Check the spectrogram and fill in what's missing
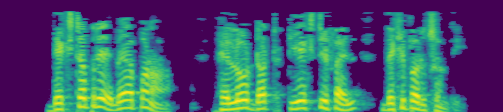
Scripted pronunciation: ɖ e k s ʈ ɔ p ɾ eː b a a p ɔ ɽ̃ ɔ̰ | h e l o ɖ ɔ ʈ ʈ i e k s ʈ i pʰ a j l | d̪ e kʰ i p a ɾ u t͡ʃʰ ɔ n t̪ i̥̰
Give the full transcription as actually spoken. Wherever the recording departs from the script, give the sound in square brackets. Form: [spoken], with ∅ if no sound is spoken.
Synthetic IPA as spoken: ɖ e k s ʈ ɔ p ɾ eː b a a p ɔ ɽ̃ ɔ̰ | h e l o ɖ ɔ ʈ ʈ i e k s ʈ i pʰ a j l | d̪ e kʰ i p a ɾ u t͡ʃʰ ɔ n t̪ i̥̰

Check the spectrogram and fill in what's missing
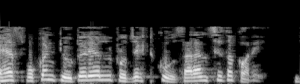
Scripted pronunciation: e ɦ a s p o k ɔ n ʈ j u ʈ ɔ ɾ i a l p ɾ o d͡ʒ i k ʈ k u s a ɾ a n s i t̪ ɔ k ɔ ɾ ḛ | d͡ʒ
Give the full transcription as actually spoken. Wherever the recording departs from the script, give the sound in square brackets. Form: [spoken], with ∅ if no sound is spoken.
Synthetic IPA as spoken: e ɦ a s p o k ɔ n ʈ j u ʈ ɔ ɾ i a l p ɾ o d͡ʒ [e] k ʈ k u s a ɾ a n s i t̪ ɔ k ɔ ɾ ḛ | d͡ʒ

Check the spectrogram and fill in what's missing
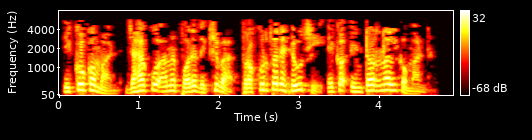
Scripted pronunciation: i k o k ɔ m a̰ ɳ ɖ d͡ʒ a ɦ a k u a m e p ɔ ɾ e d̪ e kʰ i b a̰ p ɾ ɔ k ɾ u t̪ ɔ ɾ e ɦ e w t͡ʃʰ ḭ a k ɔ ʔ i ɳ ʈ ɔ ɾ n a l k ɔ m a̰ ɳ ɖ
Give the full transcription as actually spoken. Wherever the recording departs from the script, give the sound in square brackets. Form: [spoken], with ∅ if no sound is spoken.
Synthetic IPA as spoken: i k o k ɔ m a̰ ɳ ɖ d͡ʒ a ɦ a k u a m e p ɔ ɾ e d̪ e kʰ i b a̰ p ɾ ɔ k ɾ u t̪ ɔ ɾ e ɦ e w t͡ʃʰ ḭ [e] k ɔ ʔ i ɳ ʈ ɔ ɾ n a l k ɔ m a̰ ɳ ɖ

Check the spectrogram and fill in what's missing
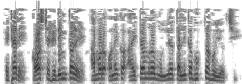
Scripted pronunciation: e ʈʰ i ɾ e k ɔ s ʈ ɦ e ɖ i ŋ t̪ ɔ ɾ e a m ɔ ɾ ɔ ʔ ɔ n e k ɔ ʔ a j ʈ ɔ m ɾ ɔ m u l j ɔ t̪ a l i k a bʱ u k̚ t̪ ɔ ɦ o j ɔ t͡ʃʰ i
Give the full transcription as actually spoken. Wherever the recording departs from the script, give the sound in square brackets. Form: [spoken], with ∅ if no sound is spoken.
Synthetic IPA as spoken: e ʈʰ [a] ɾ e k ɔ s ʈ ɦ e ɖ i ŋ t̪ ɔ [ɭ] e a m ɔ ɾ ɔ ʔ ɔ n e k ɔ ʔ a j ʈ ɔ m ɾ ɔ m u l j ɔ t̪ a l i k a bʱ u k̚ t̪ ɔ ɦ o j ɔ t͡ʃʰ i

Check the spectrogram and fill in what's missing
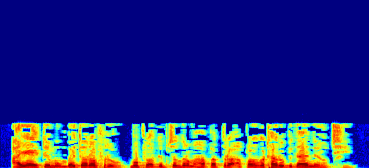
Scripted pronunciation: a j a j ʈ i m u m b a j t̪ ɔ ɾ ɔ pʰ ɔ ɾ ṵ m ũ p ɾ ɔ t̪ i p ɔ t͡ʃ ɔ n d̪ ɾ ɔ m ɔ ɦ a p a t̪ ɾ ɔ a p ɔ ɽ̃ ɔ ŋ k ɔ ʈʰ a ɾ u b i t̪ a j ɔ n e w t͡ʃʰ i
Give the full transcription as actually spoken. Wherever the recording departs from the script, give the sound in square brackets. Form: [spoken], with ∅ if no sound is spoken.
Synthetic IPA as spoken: a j a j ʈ i m u m b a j t̪ ɔ ɾ ɔ pʰ ɔ ɾ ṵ m ũ p ɾ ɔ [d̪] i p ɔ t͡ʃ ɔ n d̪ ɾ ɔ m ɔ ɦ a p a t̪ ɾ ɔ a p ɔ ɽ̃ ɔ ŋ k ɔ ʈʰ a ɾ u b i [d̪] a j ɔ n e w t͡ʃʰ i

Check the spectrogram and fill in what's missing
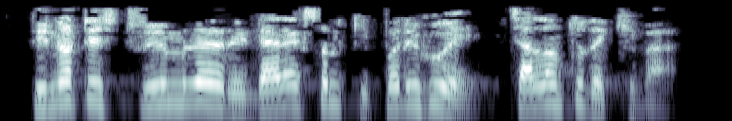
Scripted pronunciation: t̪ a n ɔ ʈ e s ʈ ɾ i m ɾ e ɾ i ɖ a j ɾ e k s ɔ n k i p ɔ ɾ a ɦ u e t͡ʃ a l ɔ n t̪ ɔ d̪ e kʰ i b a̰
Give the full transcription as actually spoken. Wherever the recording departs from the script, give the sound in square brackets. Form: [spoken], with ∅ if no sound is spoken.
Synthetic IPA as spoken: t̪ [i] n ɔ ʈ [i] s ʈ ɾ i m ɾ e ɾ i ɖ a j ɾ e k s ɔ n k i p ɔ ɾ [i] ɦ u e t͡ʃ a l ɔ n t̪ [u] d̪ e kʰ i b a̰

